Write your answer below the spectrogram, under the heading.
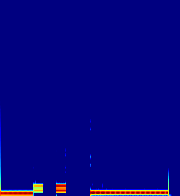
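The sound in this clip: A steady telephone dial tone starts a call back to a listener who texted in, followed by two short dialed keypad tones and then a long, even, unbroken tone that cuts off abruptly.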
